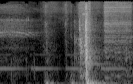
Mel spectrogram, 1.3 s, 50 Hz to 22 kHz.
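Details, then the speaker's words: 2022 Ram Cummins 4WD front axle CAD actuator working normally: a short electric whir and a soft clunk when the selector is switched, quick and clean. The key must be cycled between tests once the 4WD service light comes on. "But a working CAD unit sounds like this."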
